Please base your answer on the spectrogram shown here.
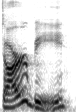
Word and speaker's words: Derby: No. pronounced Darby. Derby.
